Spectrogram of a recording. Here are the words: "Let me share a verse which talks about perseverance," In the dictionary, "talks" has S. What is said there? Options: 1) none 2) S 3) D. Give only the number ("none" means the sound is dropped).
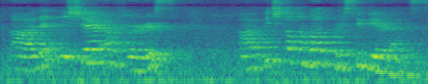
1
